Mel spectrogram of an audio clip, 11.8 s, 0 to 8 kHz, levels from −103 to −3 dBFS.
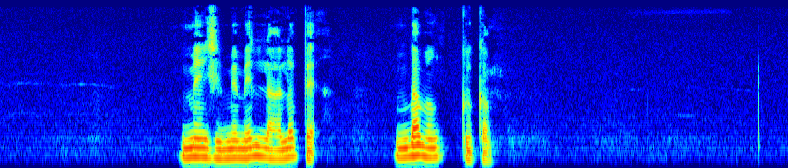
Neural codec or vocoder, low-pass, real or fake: none; 7.2 kHz; real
